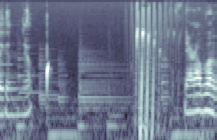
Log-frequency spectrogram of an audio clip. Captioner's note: sip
